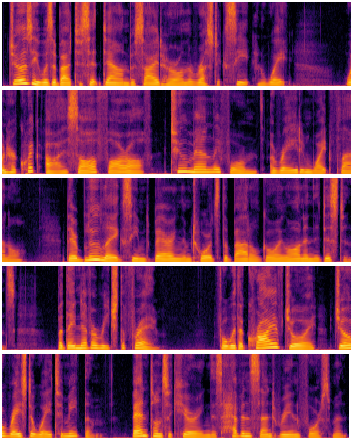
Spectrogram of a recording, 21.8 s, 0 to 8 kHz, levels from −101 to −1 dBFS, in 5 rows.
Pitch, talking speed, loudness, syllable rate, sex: 200 Hz, 185 wpm, -19 LUFS, 5.1 syllables/s, female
